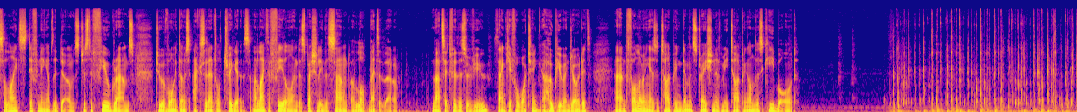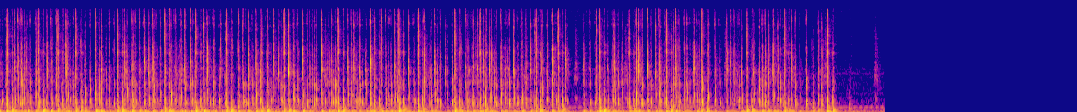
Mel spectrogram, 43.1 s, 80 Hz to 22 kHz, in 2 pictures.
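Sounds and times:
fast typing on a keyboard: 0:17.8 - 0:38.3.

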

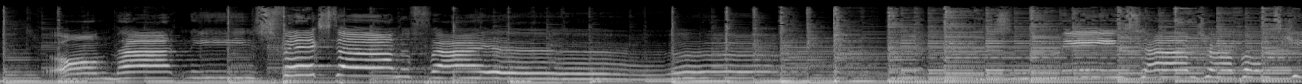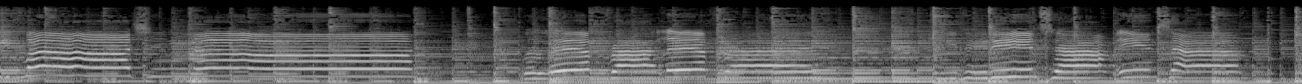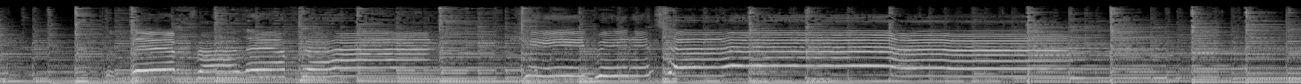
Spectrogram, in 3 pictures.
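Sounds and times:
strummed acoustic guitar: 0:00.0 - 0:39.0
woman singing: 0:00.4 - 0:08.3, 0:08.9 - 0:26.2, 0:26.9 - 0:37.7.

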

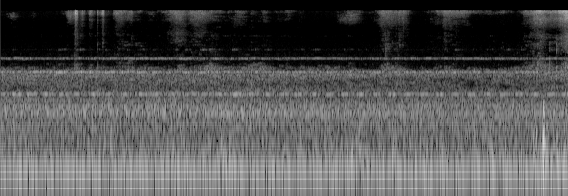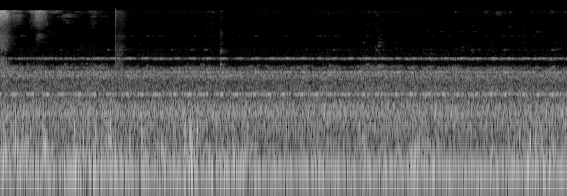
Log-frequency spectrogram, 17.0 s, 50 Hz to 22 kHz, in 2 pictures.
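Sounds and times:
diesel locomotive engine rumble: 0:00.0 - 0:17.0
high whine: 0:00.0 - 0:17.0.

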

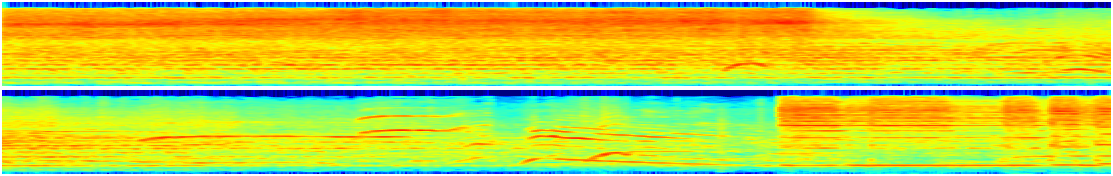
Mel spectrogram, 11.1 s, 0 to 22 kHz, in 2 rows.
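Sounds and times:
distorted trance music: 0:00.0 - 0:08.2
crowd cheering and whistling: 0:00.0 - 0:11.0.

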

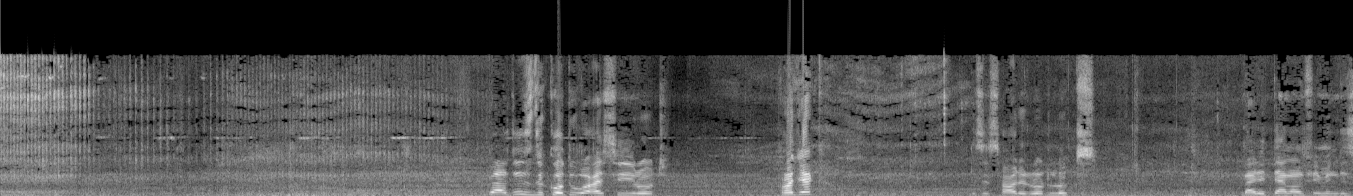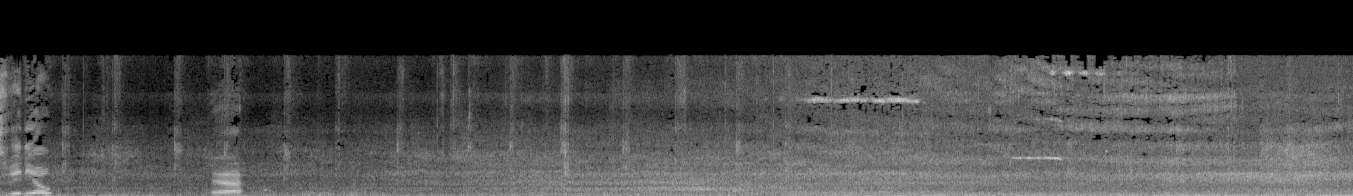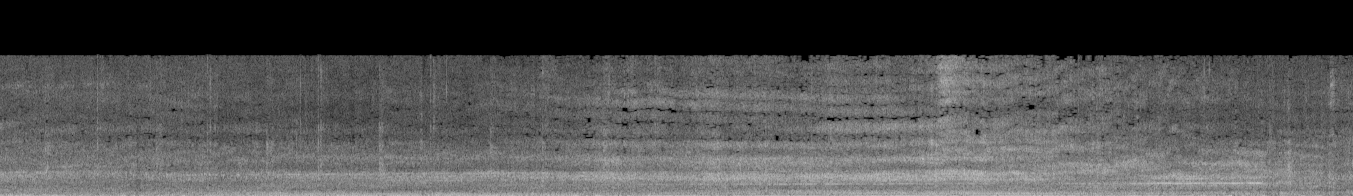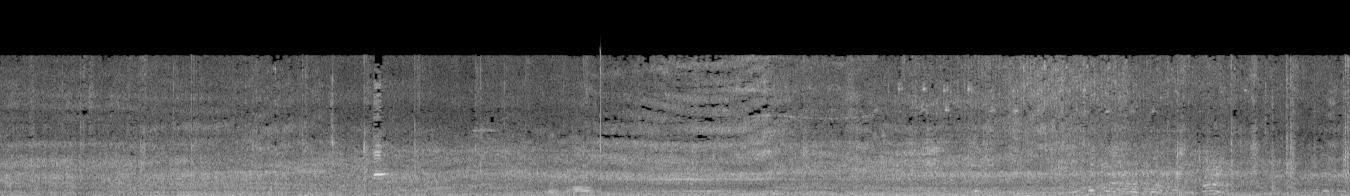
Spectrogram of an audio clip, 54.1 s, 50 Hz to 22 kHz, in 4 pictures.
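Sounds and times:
cars passing: 0:00.0 - 0:54.0
engine and tyre rumble: 0:00.0 - 0:54.0.

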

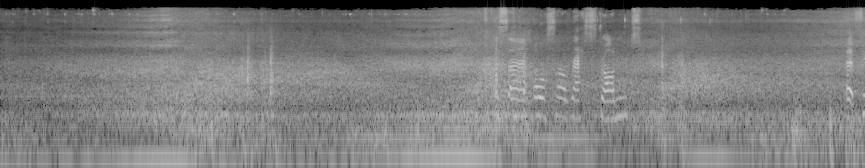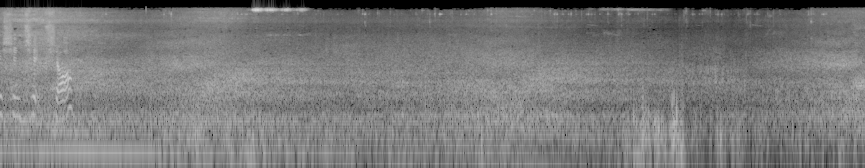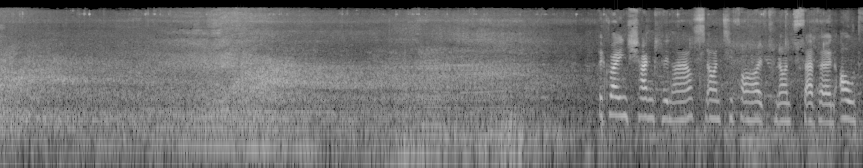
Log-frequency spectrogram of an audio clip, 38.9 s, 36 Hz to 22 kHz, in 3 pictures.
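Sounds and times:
cars driving past: 0:00.0 - 0:38.9.

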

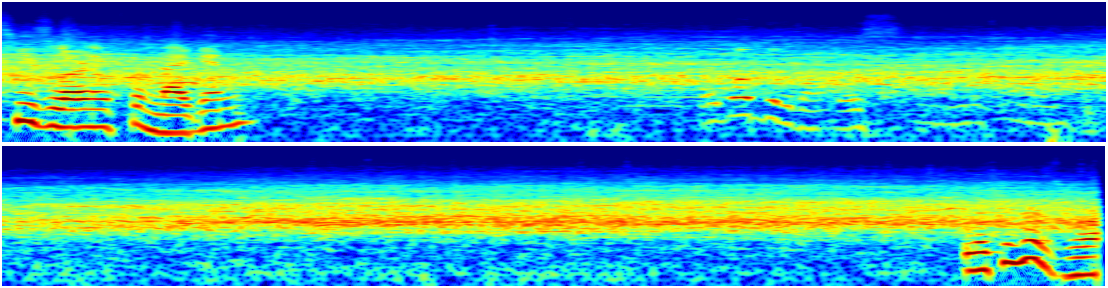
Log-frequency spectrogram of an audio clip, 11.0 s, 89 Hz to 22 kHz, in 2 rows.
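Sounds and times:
large audience cheering and screaming: 0:00.0 - 0:11.0.

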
